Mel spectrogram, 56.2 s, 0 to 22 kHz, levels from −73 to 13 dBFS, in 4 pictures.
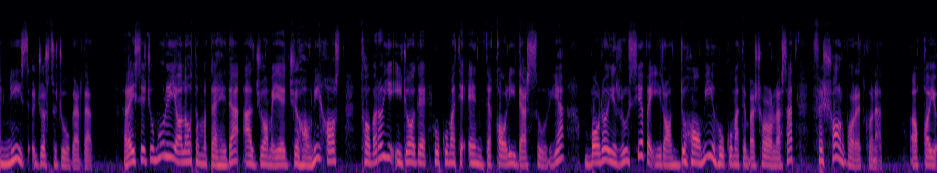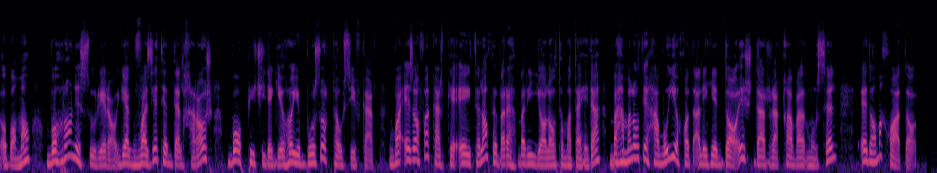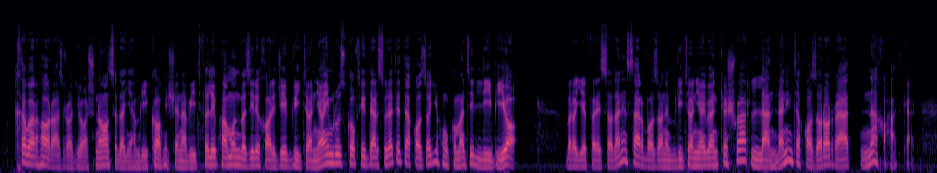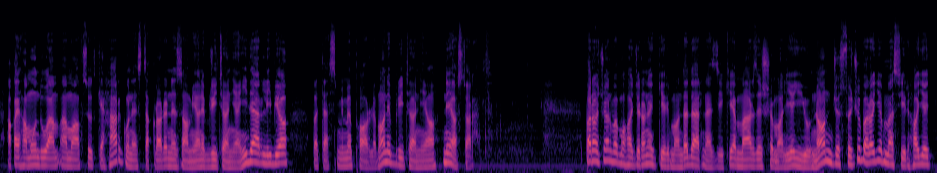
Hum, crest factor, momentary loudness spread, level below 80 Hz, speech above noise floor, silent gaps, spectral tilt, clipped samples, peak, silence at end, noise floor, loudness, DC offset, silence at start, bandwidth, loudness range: none; 14 dB; 6 LU; -60 dBFS; 28 dB; none; -5 dB/octave; under 0.1%; -16 dBFS; 0.1 s; -57 dBFS; -29 LUFS; under 0.1%; 0 s; 15.5 kHz; 2 LU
